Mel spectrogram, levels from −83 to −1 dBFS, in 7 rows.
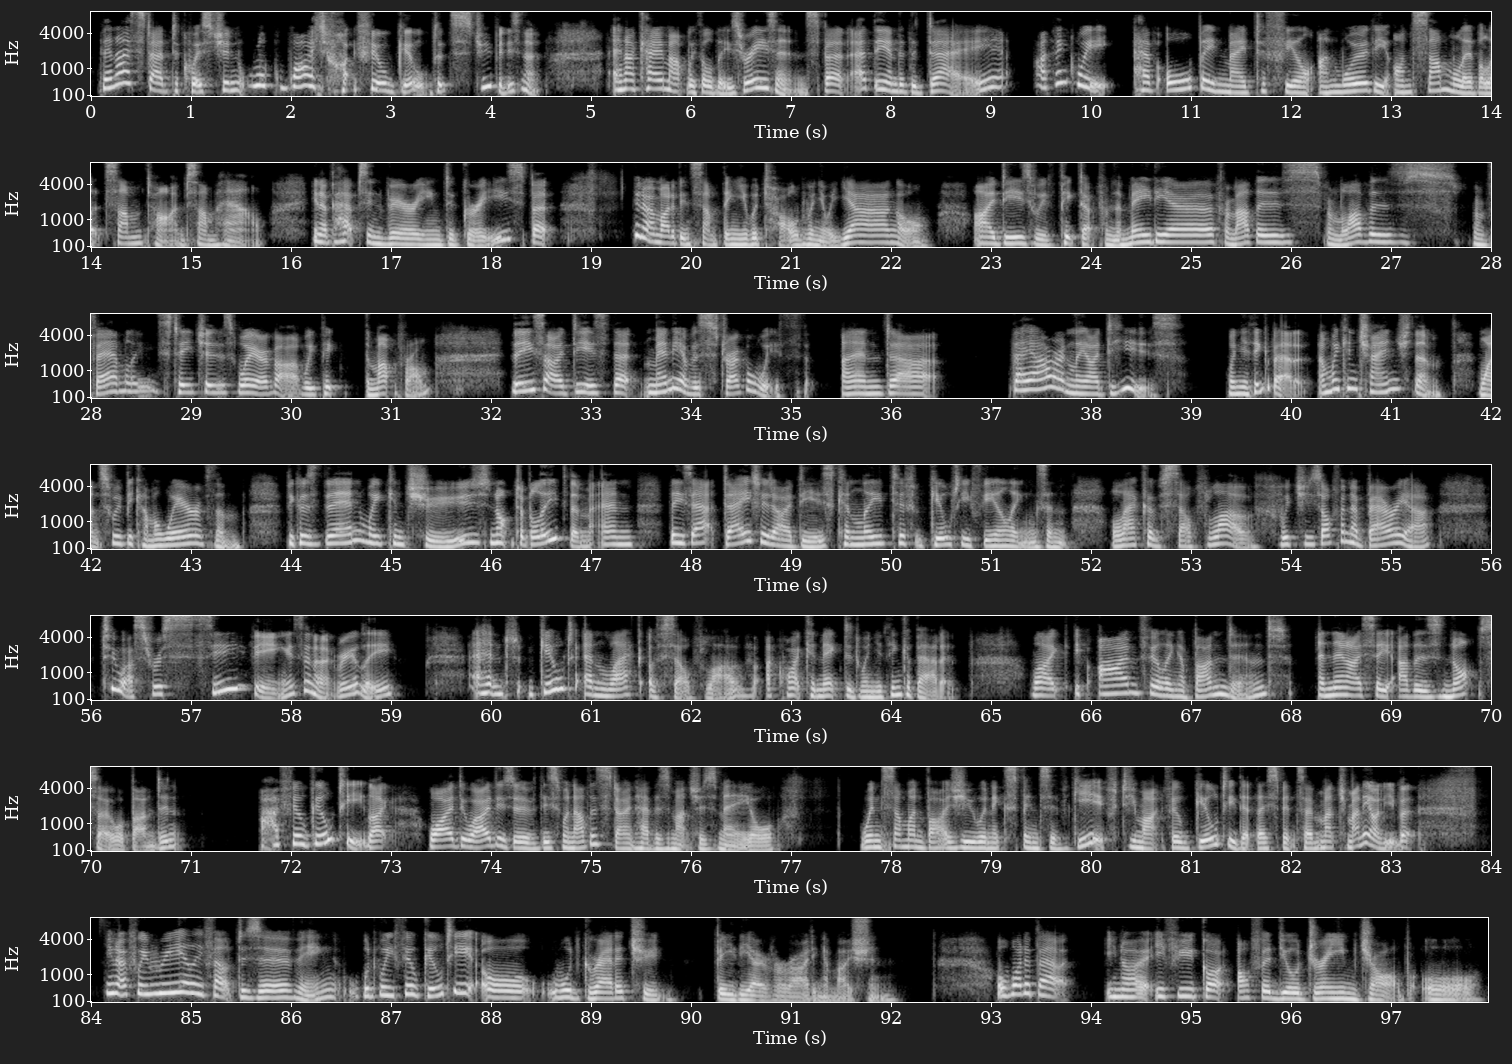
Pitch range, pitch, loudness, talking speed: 165-235 Hz, 195 Hz, -18 LUFS, 155 wpm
